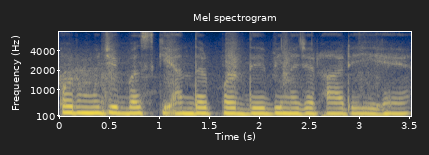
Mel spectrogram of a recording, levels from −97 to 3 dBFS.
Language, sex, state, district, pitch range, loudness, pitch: Hindi, female, Arunachal Pradesh, Longding, 180-195 Hz, -12 LUFS, 185 Hz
